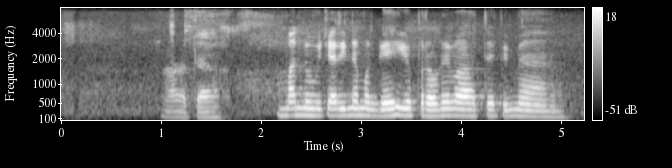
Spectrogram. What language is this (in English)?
Punjabi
